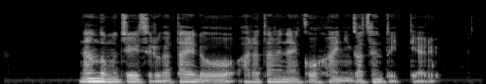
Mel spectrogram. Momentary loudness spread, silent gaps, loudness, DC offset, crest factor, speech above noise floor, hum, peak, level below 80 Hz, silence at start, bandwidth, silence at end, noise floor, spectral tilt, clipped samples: 13 LU; none; -20 LUFS; under 0.1%; 18 dB; 39 dB; none; -2 dBFS; -50 dBFS; 0.8 s; 11.5 kHz; 0.5 s; -59 dBFS; -5 dB/octave; under 0.1%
